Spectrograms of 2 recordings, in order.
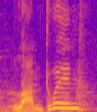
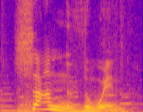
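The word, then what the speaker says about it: Llanddwyn: beautiful but its name we've heard this called landwin Clan win or the safest bet of all the island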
